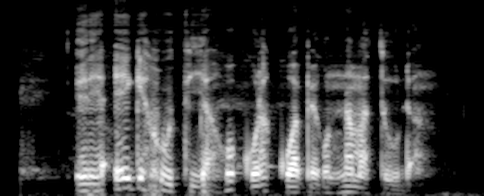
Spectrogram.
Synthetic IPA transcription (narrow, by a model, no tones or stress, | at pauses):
eɾeaʔeɡehutʰia̰ɣokoɾakwapɛɣonamatṵːda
